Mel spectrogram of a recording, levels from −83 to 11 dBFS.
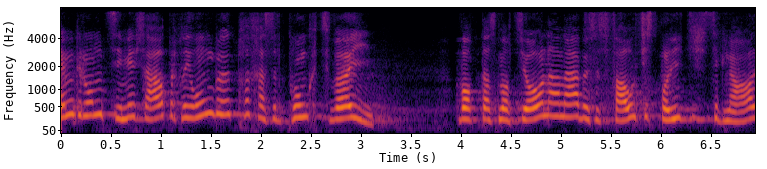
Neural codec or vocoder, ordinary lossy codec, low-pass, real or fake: autoencoder, 48 kHz, 32 numbers a frame, DAC-VAE, trained on Japanese speech; AAC, 32 kbps; 7.2 kHz; fake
